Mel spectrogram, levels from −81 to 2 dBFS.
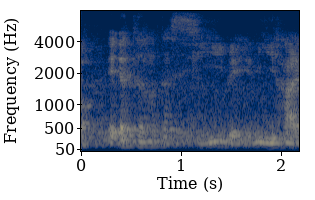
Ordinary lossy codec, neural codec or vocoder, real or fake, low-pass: none; none; real; none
